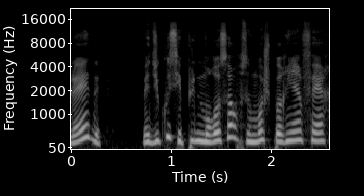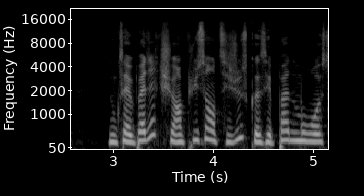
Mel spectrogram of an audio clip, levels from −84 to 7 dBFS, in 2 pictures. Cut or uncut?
uncut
